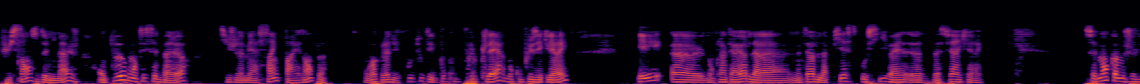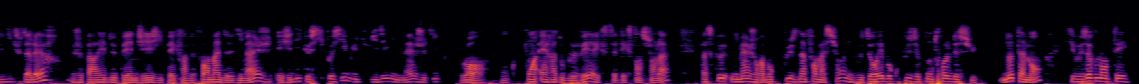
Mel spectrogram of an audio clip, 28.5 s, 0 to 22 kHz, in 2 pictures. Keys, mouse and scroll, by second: 5.0 click.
